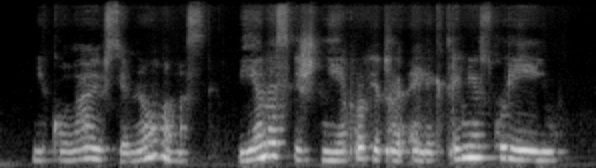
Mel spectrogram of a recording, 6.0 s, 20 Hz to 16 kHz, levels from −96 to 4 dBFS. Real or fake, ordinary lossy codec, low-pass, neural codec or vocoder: fake; Opus, 64 kbps; 14.4 kHz; codec, 44.1 kHz, 2.6 kbps, SNAC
